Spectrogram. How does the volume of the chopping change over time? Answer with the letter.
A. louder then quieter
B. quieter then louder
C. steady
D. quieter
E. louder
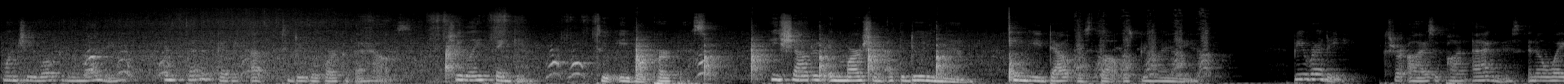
E.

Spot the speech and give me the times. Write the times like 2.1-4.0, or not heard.
0.0-15.6.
